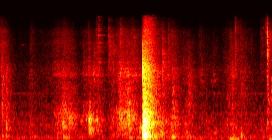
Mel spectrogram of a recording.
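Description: Faint kitchen handling sounds while a knife is fetched, with one short, sharp knock about halfway through.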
